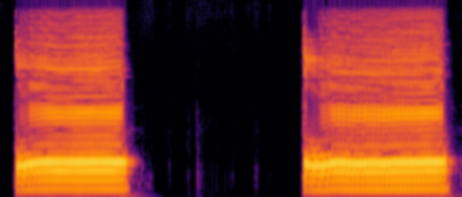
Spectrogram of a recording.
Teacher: তটা একটু মোটা, এই জন্য আপনার জিহ্বার গোড়াকে উপর দিকে তুলতে হবে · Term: ত মোটা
